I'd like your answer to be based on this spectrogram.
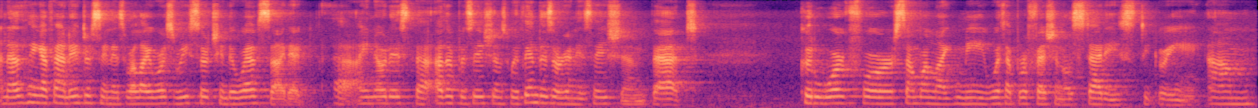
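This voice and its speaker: The intonation is monotone and flat, with a Spanish accent at a moderate pace. Audible room echo surrounds the voice. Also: woman, medium pitch for a woman. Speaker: student. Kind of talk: class presentation. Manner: halting, many fillers.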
